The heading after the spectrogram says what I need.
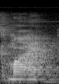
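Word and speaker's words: Khmer: in English so that they can and sometimes Kamai Kamai is the the people group sometimes people know it as K but it's actually pronounced Kamai just so ding you know so um yeah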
